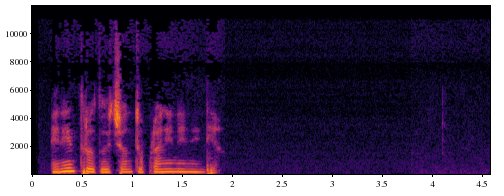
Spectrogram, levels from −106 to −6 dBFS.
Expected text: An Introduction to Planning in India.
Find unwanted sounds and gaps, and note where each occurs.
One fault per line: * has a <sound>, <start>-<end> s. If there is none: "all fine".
all fine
